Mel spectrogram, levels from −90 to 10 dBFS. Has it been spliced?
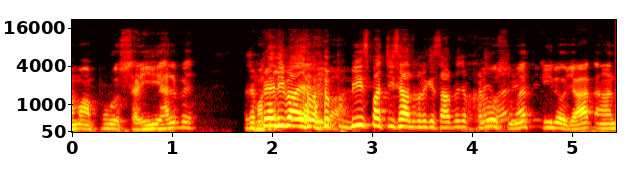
yes; 1 cut; at 3.9 s

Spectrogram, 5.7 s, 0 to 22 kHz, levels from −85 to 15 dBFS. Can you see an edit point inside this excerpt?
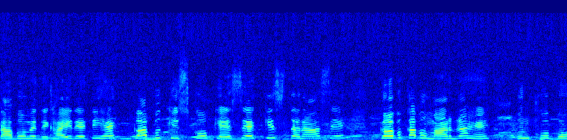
no; 0 cuts

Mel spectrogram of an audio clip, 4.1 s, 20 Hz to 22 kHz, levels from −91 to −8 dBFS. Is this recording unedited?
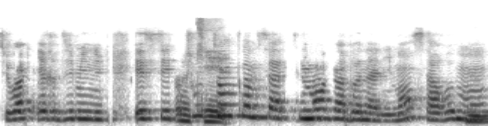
yes; 0 cuts

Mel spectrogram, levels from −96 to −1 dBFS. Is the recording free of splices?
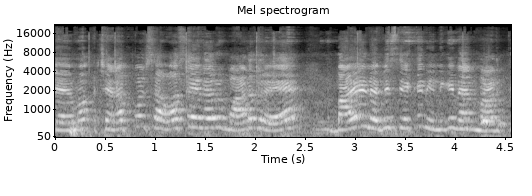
yes; 0 cuts

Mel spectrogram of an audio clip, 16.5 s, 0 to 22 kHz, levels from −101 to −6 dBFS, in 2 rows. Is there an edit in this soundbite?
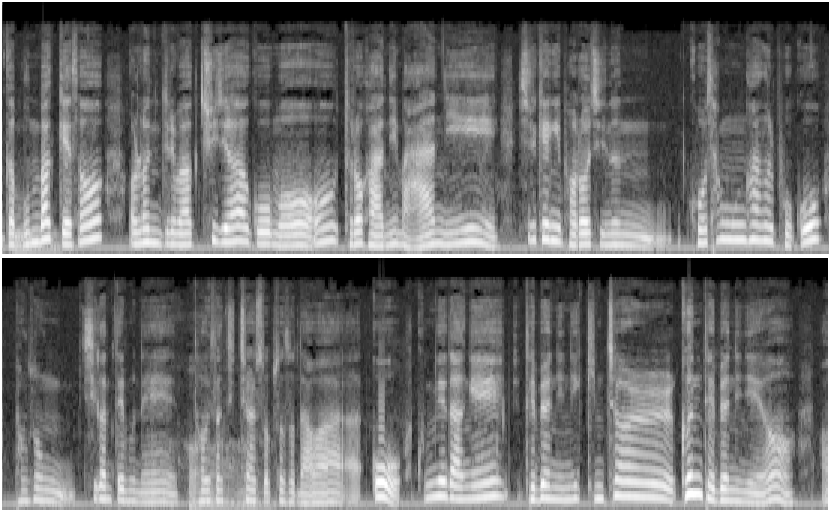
no; 0 cuts

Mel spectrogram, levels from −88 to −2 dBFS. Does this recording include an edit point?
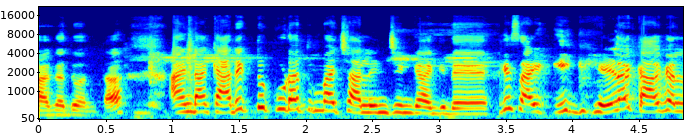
yes; 1 cut; at 3.5 s

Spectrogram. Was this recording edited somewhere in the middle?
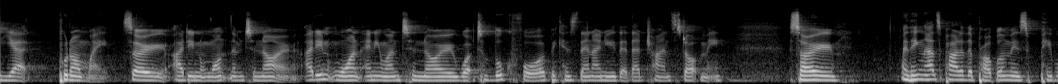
no; 0 cuts

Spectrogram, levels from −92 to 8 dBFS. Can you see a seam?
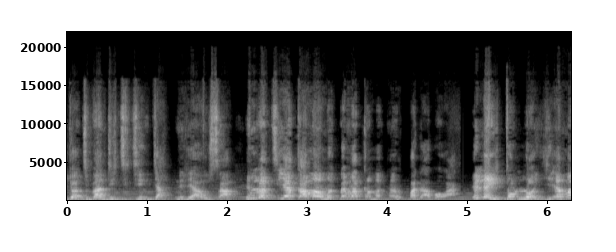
yes; 2 cuts; at 1.3 s, 4.9 s

